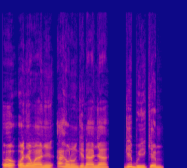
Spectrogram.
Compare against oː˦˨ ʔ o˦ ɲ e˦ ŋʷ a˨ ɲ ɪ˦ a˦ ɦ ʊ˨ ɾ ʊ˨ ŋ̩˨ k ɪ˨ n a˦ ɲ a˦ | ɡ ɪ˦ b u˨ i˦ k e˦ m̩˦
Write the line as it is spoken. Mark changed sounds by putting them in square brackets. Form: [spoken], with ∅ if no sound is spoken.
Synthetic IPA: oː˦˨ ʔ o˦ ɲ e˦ ŋʷ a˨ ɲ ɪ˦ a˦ ɦ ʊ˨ ɾ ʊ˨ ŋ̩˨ [ɡ] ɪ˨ n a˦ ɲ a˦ | ɡ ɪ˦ b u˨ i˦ k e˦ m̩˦

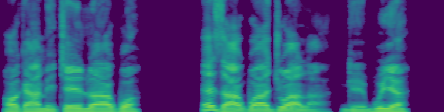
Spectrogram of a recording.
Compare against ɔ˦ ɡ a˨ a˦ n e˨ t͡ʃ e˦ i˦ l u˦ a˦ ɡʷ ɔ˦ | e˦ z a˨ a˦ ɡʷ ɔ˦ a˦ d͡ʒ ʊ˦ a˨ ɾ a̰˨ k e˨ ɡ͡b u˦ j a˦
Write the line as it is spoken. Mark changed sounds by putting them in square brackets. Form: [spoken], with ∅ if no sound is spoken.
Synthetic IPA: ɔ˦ ɡ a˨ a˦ [m] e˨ t͡ʃ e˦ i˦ l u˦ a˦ ɡʷ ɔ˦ | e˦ z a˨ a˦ ɡʷ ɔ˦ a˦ d͡ʒ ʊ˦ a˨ [l] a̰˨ [ɡ] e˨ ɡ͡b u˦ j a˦

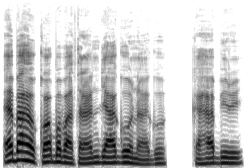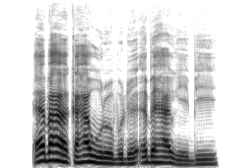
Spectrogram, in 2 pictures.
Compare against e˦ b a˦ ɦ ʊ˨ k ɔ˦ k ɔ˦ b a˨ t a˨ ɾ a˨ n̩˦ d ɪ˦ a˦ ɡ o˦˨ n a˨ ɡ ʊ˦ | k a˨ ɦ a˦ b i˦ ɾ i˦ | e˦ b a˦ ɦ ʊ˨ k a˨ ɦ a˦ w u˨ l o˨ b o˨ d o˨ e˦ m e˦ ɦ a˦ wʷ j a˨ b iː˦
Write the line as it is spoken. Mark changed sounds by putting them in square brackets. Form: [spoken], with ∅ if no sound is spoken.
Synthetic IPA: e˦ b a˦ ɦ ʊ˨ k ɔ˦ [k͡p] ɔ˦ b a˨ t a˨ ɾ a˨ n̩˦ d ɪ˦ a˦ ɡ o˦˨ n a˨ ɡ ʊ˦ | k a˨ ɦ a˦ b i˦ ɾ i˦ | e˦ b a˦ ɦ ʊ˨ k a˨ ɦ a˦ w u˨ [ɾ] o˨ b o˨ d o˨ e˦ [b] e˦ ɦ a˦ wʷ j [e˨] b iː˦

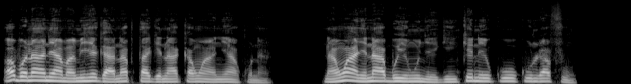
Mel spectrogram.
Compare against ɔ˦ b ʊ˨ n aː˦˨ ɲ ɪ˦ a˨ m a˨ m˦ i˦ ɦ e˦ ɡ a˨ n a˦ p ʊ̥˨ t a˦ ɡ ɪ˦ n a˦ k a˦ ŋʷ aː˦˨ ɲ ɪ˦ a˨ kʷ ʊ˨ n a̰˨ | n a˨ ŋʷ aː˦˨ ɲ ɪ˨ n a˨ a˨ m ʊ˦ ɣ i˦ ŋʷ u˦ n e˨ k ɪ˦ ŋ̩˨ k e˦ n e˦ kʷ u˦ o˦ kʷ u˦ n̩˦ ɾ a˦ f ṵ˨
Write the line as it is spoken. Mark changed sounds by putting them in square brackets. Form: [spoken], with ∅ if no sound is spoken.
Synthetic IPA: ɔ˦ b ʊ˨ n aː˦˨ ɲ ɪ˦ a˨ m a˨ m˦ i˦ ɦ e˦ ɡ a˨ n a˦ p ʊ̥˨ t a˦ ɡ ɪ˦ n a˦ k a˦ ŋʷ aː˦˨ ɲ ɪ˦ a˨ kʷ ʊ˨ n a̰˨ | n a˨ ŋʷ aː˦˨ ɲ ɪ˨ n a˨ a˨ [b] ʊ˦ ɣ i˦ ŋʷ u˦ [ɲ] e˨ [ɡ] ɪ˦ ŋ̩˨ k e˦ n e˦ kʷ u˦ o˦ kʷ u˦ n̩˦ ɾ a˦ f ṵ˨

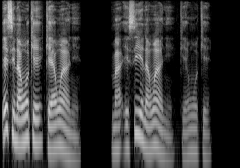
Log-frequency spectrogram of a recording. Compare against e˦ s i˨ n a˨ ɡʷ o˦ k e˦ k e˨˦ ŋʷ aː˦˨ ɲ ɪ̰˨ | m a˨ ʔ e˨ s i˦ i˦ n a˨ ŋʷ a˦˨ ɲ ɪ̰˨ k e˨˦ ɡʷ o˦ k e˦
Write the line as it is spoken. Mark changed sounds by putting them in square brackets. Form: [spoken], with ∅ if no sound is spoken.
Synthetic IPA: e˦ s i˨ n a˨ [ŋʷ] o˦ k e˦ k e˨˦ ŋʷ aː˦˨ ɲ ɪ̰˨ | m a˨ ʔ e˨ s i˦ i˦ n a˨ ŋʷ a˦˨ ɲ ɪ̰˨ k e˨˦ [ŋʷ] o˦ k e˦

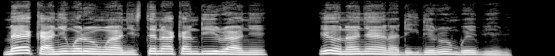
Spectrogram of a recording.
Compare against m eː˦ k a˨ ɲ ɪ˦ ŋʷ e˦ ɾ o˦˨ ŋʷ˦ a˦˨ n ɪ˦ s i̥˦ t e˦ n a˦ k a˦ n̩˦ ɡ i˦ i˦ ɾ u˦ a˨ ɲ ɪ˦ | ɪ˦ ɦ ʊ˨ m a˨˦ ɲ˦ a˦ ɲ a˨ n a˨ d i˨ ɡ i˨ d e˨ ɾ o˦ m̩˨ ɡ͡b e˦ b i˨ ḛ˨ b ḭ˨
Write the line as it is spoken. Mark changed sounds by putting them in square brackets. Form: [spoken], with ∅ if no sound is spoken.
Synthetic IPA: m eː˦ k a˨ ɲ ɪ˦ ŋʷ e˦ ɾ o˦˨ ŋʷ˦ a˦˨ [ɲ] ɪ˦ s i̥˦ t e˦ n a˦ k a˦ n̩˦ [d] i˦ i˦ ɾ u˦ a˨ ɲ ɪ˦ | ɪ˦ ɦ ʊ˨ [n] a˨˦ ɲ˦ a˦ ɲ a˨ n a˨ d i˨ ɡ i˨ d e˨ ɾ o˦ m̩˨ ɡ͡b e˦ b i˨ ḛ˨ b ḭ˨

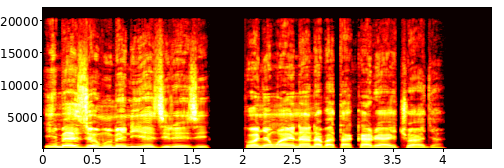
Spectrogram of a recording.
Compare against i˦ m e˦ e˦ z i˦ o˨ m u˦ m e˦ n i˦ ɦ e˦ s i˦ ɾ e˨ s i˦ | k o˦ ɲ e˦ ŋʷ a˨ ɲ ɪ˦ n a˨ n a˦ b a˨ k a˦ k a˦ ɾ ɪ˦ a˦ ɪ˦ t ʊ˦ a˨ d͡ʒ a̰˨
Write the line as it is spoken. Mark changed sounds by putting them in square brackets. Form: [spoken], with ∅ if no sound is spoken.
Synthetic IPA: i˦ m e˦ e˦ z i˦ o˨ m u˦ m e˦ n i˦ ɦ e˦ [z] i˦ ɾ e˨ [z] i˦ | k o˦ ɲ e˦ ŋʷ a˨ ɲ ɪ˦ n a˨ n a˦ b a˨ [t] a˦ k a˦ ɾ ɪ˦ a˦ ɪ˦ [t͡ʃ] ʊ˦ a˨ d͡ʒ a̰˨

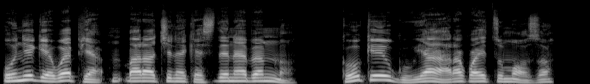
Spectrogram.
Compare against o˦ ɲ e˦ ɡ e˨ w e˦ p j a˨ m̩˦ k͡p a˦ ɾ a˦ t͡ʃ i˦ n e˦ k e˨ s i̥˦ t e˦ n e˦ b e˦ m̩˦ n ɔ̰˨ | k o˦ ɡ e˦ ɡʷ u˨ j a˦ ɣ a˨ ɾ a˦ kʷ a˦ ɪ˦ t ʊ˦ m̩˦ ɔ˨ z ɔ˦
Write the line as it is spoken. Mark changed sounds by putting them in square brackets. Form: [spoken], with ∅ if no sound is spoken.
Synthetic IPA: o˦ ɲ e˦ ɡ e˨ w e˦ p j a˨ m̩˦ k͡p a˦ ɾ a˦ t͡ʃ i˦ n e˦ k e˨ s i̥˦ t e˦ n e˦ b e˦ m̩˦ n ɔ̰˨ | k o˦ [k] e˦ ɡʷ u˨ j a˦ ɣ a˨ ɾ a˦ kʷ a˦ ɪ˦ t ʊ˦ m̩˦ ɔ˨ z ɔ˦

